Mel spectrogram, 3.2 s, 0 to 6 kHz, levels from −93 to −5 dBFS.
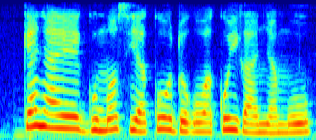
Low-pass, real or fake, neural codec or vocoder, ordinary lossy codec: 5.4 kHz; real; none; AAC, 48 kbps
